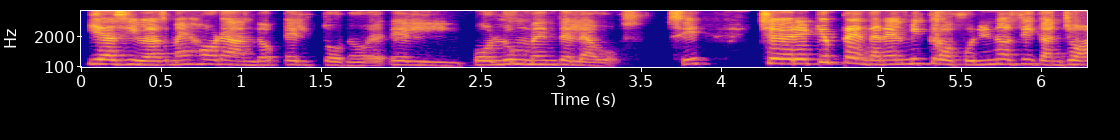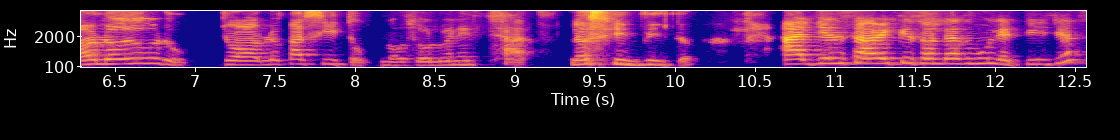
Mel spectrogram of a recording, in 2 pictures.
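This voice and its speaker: A woman's voice: a little high, moderate pace. A woman with a Colombian accent teaching an online public speaking workshop over a video call, conversational and encouraging, with many fillers. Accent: Colombian Spanish.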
